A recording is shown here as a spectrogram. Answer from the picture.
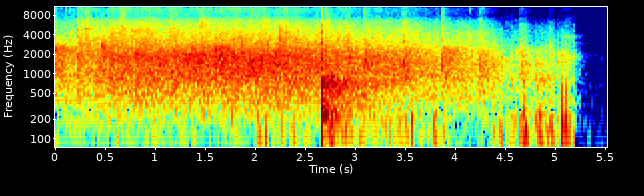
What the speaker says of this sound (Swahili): haya makofi hayajatosha kwa mtumishi wa Mungu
